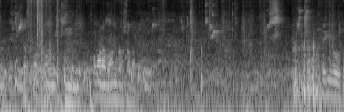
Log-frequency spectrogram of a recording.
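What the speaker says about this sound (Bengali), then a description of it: "এটাও সিলভার কবুতর একটা" A silver pigeon coos in repeated low throaty rolls among other pigeons in a flock, with someone talking nearby over the calls.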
